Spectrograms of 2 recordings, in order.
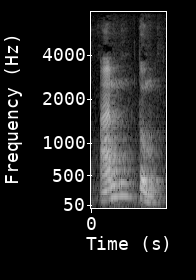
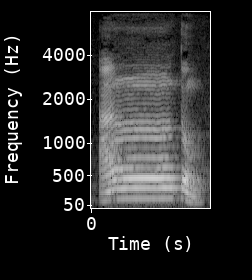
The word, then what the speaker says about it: antum: Jadi seperti antum yang anak-anak lihat, jadi tidak dibaca antum. Kalau dibaca antum itu bacanya jelas, nunnya terdengar jelas, antum. Tetapi dibacanya samar, antum. Kenapa dibaca samar? Karena bunyi nun mati masuk ke dalam bunyi berikutnya ta.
